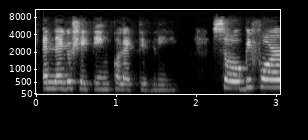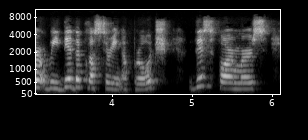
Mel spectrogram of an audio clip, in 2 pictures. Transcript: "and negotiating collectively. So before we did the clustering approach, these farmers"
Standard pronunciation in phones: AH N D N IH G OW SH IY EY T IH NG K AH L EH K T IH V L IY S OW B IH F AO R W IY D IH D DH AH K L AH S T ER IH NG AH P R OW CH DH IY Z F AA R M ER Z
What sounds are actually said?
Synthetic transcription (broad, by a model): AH N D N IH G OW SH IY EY T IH NG K AH L EH K T IH V L IY S OW B IH F AO R W IY D IH D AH K L AH S T ER IH NG AH P R OW CH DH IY S F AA R M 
